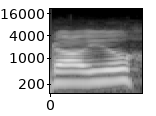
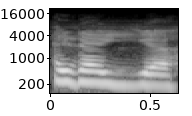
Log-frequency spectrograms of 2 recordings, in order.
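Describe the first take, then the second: First: The ending has an 'o' vowel sound. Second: The ending has a 'ya' glide sound. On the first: The speaker calls it wrong. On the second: The speaker calls it right.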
